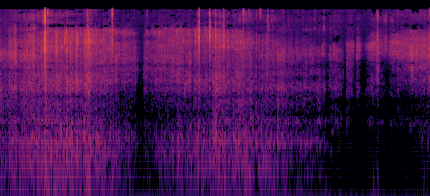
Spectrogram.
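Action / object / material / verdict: scrape / glitter-coated plastic mannequin head / plastic, glitter / none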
